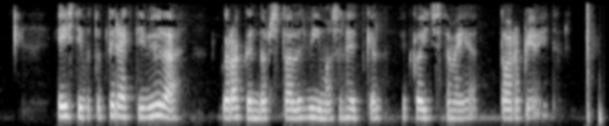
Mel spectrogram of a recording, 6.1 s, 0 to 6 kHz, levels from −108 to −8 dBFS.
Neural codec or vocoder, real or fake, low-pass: none; real; 5.4 kHz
